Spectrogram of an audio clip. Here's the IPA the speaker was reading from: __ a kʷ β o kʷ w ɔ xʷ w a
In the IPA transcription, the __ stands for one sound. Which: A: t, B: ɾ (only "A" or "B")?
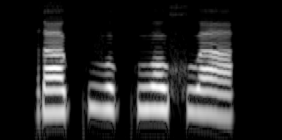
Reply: B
